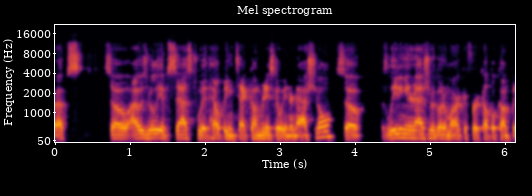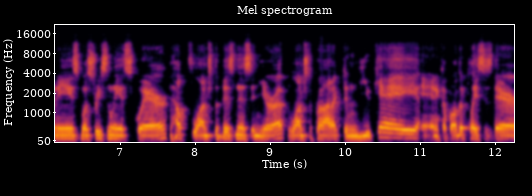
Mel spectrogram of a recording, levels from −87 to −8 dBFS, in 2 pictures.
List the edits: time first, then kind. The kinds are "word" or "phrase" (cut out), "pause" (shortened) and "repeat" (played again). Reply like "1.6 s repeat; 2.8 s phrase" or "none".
none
